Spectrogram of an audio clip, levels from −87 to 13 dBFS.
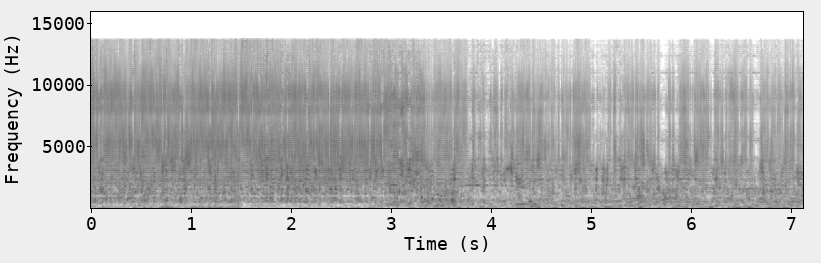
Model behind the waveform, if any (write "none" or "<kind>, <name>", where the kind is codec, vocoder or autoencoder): vocoder, BigVGAN v2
